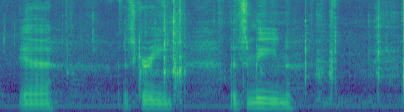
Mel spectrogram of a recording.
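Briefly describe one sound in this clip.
A small cardboard box crinkles and rustles as it is handled.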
